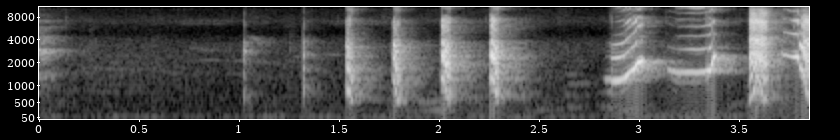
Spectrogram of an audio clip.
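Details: A pet parrot says Hindi words such as "mummy" and "papa", starting with a run of short clicking, squawky bursts and ending in nasal, sliding speech-like syllables, against a low indoor hum.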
